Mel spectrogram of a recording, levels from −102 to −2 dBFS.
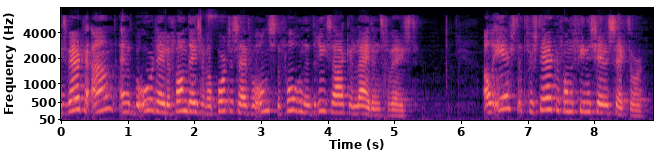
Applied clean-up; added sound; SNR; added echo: neural separator model SepFormer DNS4.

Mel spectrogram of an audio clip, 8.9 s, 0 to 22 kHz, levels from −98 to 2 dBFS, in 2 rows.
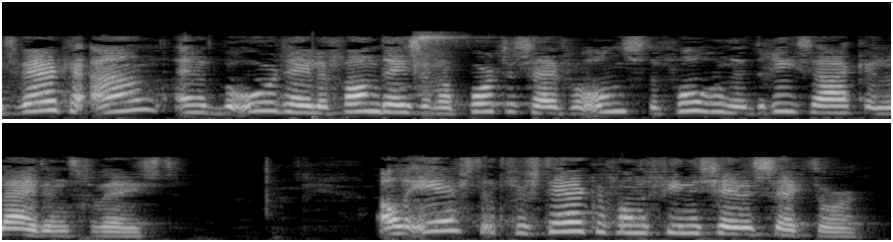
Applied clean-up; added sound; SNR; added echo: classical method WPE with log-MMSE.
